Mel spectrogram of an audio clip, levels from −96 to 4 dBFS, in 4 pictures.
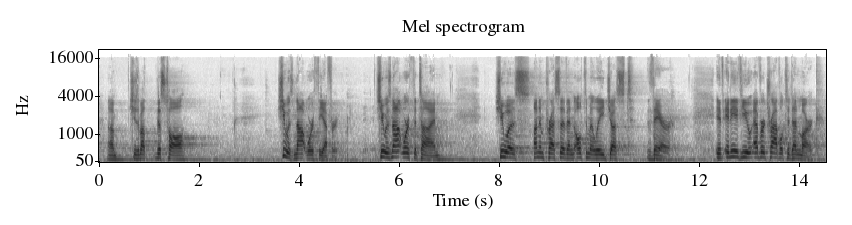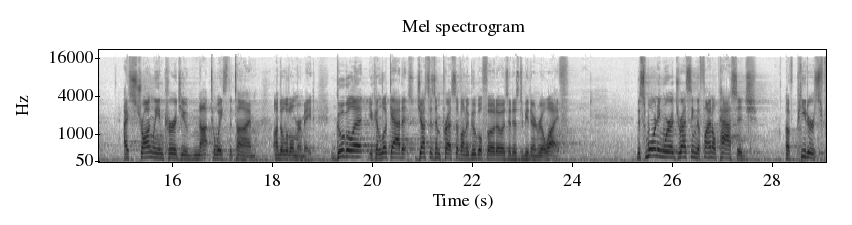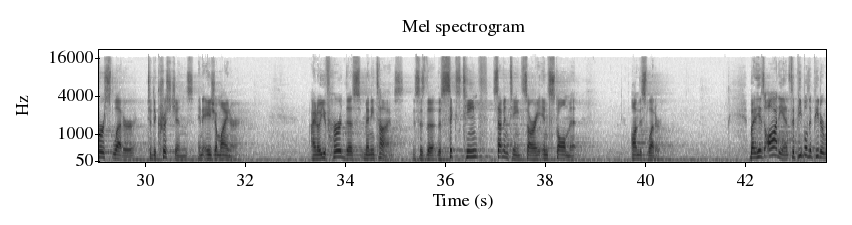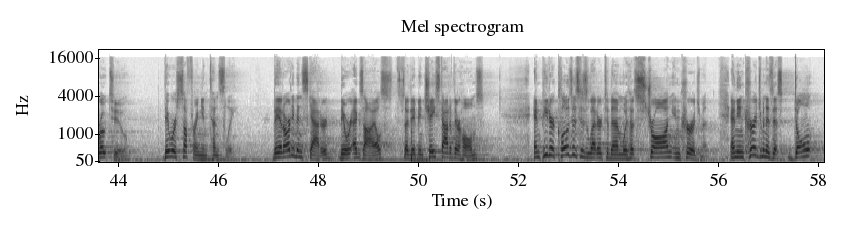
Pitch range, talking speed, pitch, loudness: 125-175 Hz, 155 wpm, 145 Hz, -17 LUFS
